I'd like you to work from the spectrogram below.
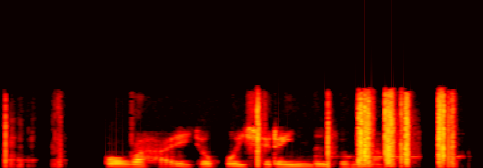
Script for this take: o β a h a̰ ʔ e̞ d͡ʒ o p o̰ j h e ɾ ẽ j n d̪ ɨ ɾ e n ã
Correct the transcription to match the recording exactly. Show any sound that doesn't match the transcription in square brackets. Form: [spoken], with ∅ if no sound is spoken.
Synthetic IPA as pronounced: o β a h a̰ ʔ e̞ d͡ʒ o p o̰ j [ʃ] e ɾ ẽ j n d̪ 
